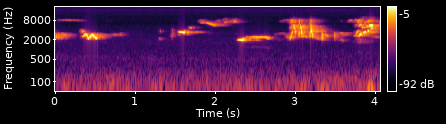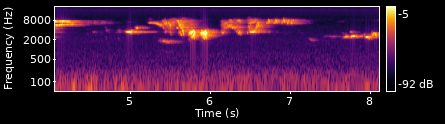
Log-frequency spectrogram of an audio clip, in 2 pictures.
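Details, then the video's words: Singing birds in a forest with a faint low rumble beneath: scattered chirps, then several dense rattling trills and high twitters, closing with a short chirp. "Forest relaxing sounds of singing birds"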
